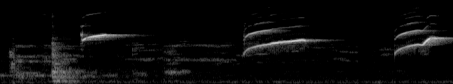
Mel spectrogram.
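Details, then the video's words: Yellow-fronted canary singing: three clear whistled phrases, each a bright upward slur with a fainter higher overtone, spaced about every one and a half seconds. Soft rustling and knocking noises come before the first phrase. "Tropical Bird Calls to Relax finch Serinus mozambicus"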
